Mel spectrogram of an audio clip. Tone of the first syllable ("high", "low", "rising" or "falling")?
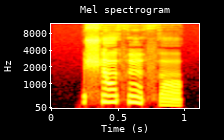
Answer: high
